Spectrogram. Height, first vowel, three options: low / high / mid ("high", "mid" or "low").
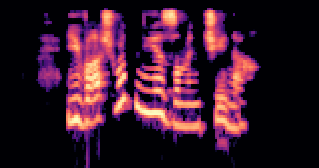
mid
